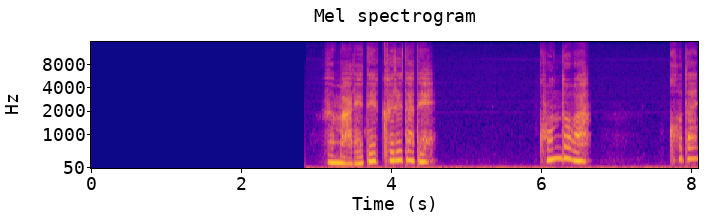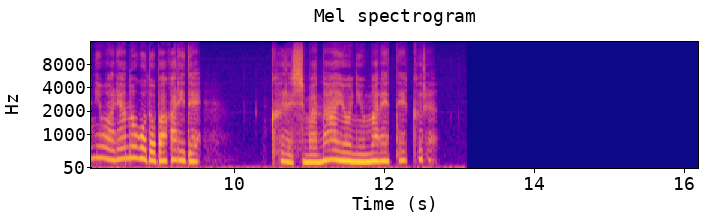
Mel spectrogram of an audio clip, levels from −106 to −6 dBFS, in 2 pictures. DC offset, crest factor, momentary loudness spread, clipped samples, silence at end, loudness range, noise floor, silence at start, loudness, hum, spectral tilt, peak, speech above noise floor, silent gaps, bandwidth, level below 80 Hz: under 0.1%; 18 dB; 14 LU; under 0.1%; 3.15 s; 9 LU; -47 dBFS; 2.85 s; -25 LUFS; none; -5 dB/octave; -10 dBFS; 23 dB; none; 15 kHz; -56 dBFS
